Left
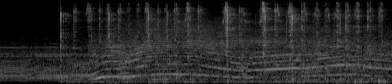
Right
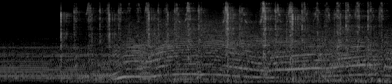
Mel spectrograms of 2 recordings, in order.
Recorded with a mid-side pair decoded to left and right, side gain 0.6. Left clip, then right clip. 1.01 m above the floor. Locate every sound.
0.6 s scissors: 25° left, 3.5 m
